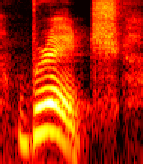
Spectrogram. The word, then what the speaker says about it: bridge: is a silent D whenever D comes before the n and G the D becomes silent for example Bridge we also have budget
